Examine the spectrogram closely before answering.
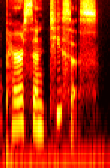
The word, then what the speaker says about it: paracentesis: Perhaps a paracentesis. Pronounced parouscentesis. Five syllables, stress on the T.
